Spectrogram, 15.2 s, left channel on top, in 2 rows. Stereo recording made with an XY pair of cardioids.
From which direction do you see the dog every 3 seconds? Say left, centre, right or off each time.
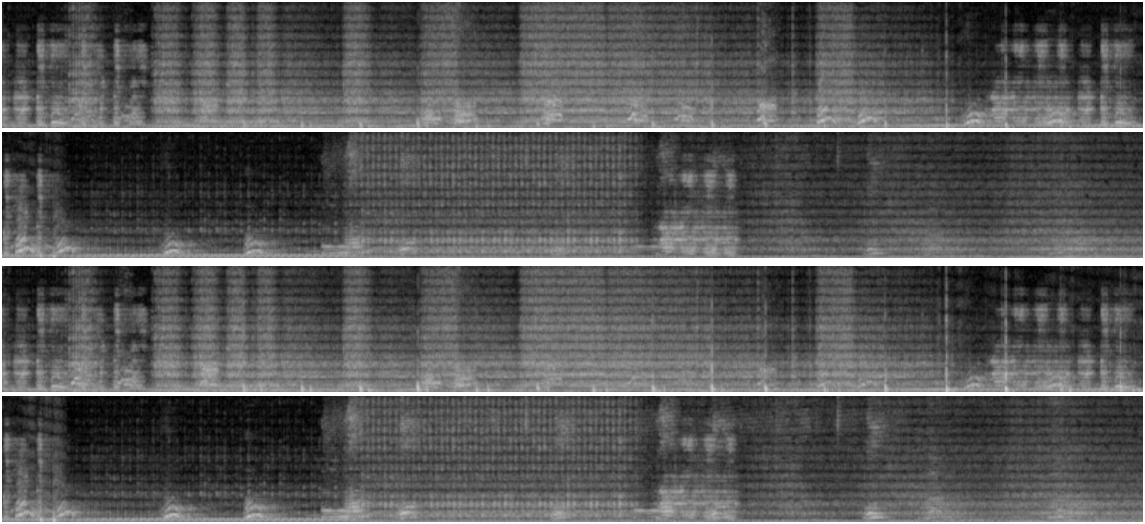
right, left, centre, right, right.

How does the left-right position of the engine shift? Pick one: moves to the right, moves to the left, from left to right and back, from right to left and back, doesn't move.
doesn't move.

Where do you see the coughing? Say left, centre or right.
centre.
